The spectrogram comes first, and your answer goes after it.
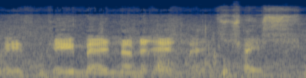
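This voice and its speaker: A man's voice: a little high, slow pace, music in the background. A man playing a drunken, menacing pirate sailor with a slurred, rowdy delivery in an adventure audio play. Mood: drunken singing.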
